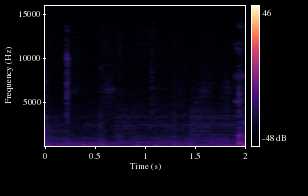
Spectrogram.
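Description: Instrumental background music with guitar.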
